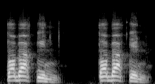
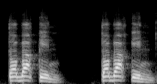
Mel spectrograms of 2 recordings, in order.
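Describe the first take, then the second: Both takes have the same delivery.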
